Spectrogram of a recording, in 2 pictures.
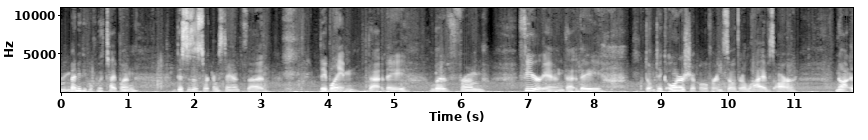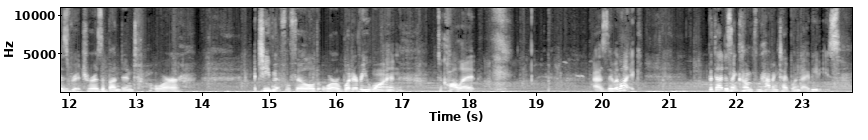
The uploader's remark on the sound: Please forgive all the traffic sounds! I was coming down the south side of Waterworks Hill in Missoula, which is right by I-90.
